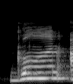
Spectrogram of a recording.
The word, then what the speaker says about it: gone: Então, gone are. Ah, mas o gone termina com E, mas o E não é pronunciado. Então, o som que termina gone é N, é consoante.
